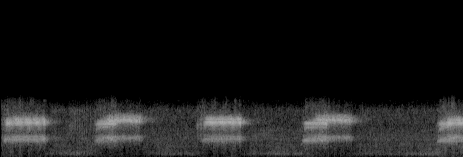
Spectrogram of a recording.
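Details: Eastern tree frogs calling to each other on a rainy night in woods behind a home, after dark; clear two-toned buzzy trills about a second long, repeated roughly every two seconds, five calls heard.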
